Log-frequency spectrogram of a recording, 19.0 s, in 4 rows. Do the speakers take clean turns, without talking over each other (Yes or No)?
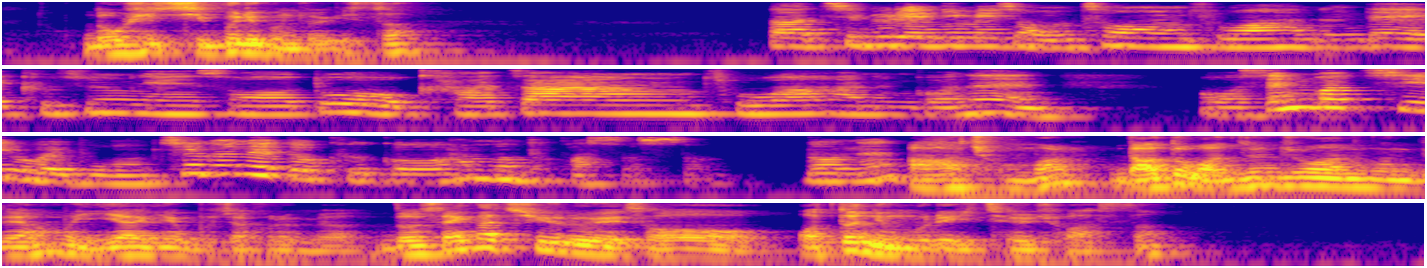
Yes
